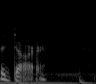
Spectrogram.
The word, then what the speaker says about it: Adar: It is Adar.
